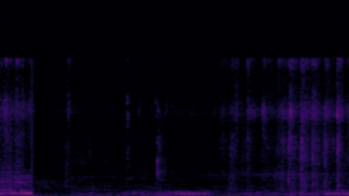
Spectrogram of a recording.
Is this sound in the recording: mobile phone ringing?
no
